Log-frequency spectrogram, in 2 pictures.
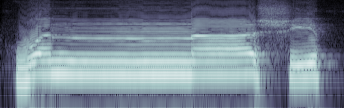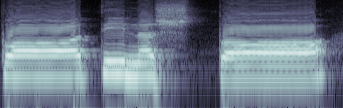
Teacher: देखिए यहाँ पर नून मुसद्दद है, इसमें गुन्ना करेंगे, खड़ा ज़बर है तो इसे एक अलिफ के बराबर खींचेंगे, और यहाँ देखें बड़ी शीन है और यहाँ ता है और ता है, दोनों में फ़र्क करेंगे, और यहाँ पर भी देखें ता है।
